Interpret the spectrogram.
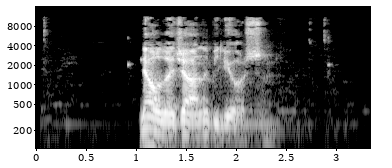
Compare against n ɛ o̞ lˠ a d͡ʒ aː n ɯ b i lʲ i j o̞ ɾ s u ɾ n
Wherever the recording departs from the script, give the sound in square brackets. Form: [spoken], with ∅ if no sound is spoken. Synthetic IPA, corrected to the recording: n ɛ o̞ lˠ a d͡ʒ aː n ɯ b i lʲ i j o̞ ɾ s u [∅] n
